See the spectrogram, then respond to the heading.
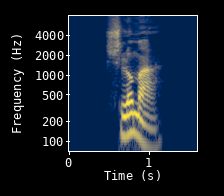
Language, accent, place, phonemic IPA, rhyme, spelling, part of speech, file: German, Germany, Berlin, /ˈʃlʊmɐ/, -ʊmɐ, Schlummer, noun, De-Schlummer.ogg
- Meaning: slumber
